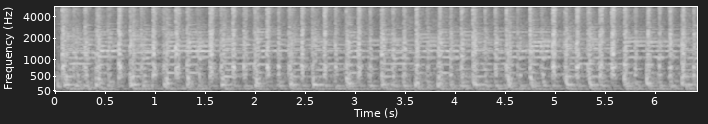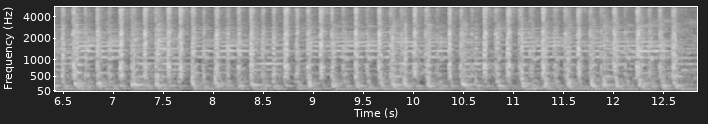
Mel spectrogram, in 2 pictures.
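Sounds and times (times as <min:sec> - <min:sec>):
drum accent tap exercise: 0:00.0 - 0:12.8.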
